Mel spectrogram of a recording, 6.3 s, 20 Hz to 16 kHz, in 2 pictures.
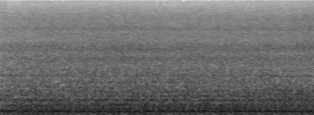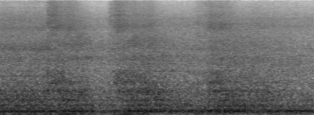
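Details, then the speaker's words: Plymouth Fury just after startup following engine work, oil pressure 45 psi at idle, timing guessed without a timing light, no full tailpipes or resonators so loud: deep, steady burbling idle, even and unbroken with a little hiss; normal idle. "It's sounding pretty beefy at the back, but I've got no, haven't got full tailpipes and resonators on it, so it's pretty loud at the moment."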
